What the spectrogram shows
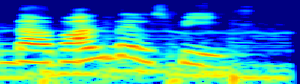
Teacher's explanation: La T és sonora en aquest cas perquè darrere hi ha una consonant sonora com és la D.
